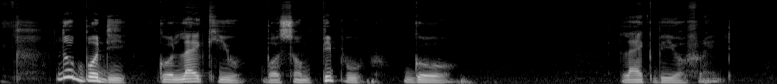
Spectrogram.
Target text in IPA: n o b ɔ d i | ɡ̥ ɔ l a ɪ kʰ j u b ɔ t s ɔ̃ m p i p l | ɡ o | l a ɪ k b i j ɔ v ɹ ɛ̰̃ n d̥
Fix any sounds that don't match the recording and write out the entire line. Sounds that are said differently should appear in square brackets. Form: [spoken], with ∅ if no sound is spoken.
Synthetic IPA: n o b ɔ d i | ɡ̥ [o] l a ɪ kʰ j u b ɔ t s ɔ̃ m p i p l | ɡ o | l a ɪ k b i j ɔ [f] ɹ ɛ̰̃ n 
